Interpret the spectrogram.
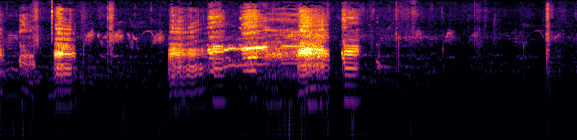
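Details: Greylag geese in a field in Bangladesh, walking about; a rapid cluster of loud, nasal, trumpeting honks between two and four and a half seconds, preceded by a single honk, then fading to quiet with faint background sounds.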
